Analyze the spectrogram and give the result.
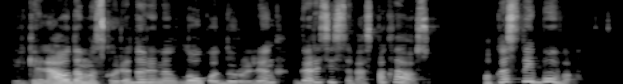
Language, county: Lithuanian, Vilnius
